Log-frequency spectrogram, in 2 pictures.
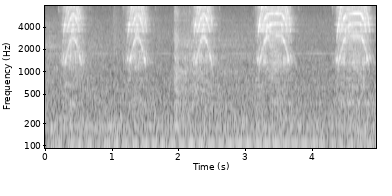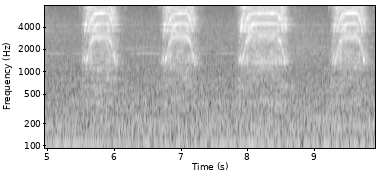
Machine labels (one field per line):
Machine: slide rail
